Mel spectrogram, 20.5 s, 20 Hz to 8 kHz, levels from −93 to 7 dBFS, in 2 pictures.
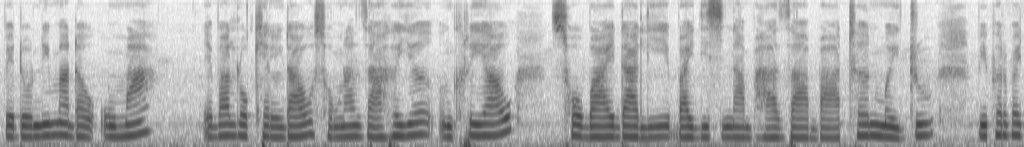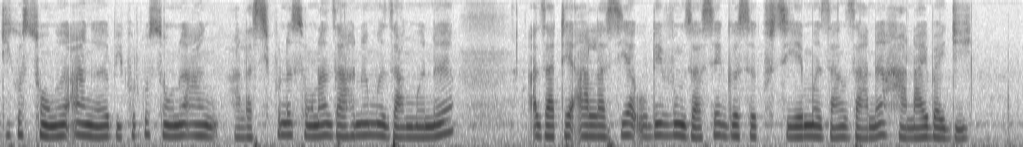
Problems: low volume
